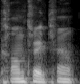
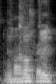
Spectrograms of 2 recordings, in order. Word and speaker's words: contretemps: Speaking of big words, can you look up what contretemps means? Contretemps. Contretemps. It's spelled CONTRETMP. Some French shit. Contretemps. Sounds like bon ton.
